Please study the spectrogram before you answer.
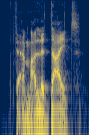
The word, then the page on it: blasted: /ˈblɑːst.ɪd/; /ˈblæst.ɪd/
